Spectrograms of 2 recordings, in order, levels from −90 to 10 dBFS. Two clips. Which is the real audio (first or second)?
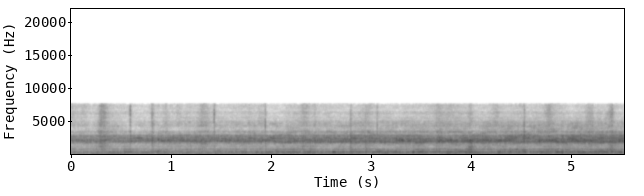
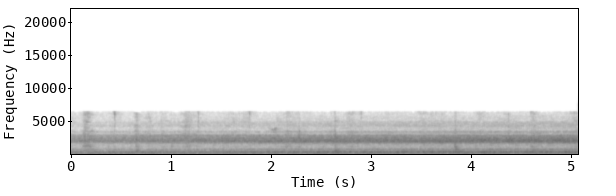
second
